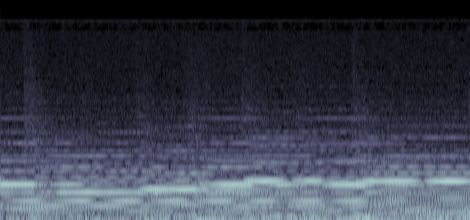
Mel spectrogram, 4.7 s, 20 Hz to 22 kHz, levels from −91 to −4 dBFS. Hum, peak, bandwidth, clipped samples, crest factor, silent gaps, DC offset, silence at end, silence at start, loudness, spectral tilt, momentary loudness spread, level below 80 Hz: none; -20 dBFS; 16 kHz; under 0.1%; 12 dB; none; under 0.1%; 0 s; 0 s; -32 LUFS; -8 dB/octave; 4 LU; -40 dBFS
